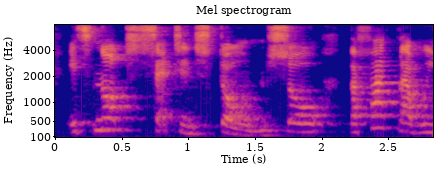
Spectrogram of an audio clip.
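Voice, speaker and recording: Audible room echo and noticeable background noise fill the recording. A woman with a medium pitch makes very wide pitch swings. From Nigeria. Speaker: public health leader. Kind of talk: interview. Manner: repetitive stammering, many fillers.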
